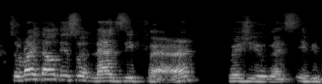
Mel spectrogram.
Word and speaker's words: laissez-faire: It pronounced lazy fair.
